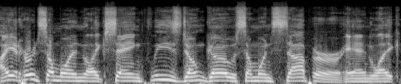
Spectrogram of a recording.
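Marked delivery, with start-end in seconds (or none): 1.4-3.4 mock-sarcastic pleading tone, pitched higher. Recalling early ER days, the speaker quotes a woman there: mock-sarcastic plea. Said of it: "said in like a very sarcastic manner".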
